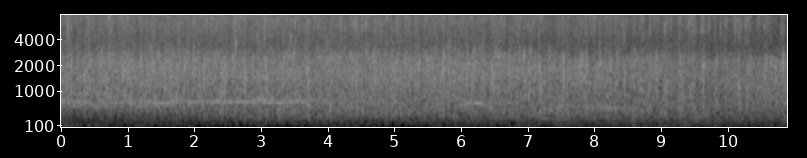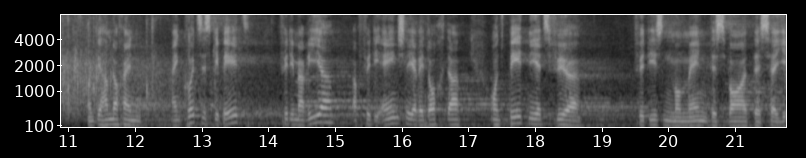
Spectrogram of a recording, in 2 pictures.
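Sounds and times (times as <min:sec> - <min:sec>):
sizable audience applause welcoming a guest: 0:00.0 - 0:12.3
speech: 0:11.4 - 0:18.8, 0:19.6 - 0:21.7.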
